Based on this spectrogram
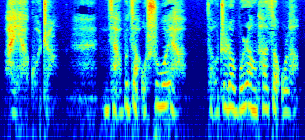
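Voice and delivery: soft, breathy whisper of regret; a sick old king lamenting weakly; feeble king. A narrator's reading. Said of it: "说话都没力气".

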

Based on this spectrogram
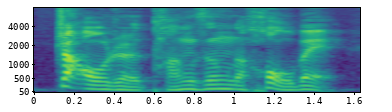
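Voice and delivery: usual speaking voice

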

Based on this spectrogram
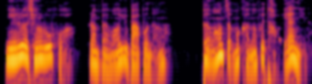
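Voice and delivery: low, wicked chuckle into silky teasing; devilishly seductive. A narrator's reading. Prince pulls Shuangyue into his arms, devilishly seductive. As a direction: purr it low, like a roguish prince. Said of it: "邪魅的声音包围了双月".

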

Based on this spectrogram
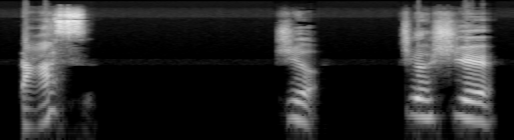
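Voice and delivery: halting, stunned questions in broken pieces; shocked blurting. A narrator's reading. Father hearing his daughter had servants killed, shocked. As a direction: blurt it in mild shock, stumbling between words. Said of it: "失声道".

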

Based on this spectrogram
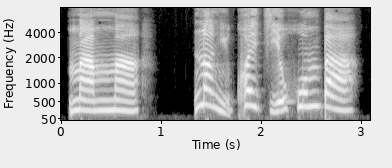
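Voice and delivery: put-on high, drawn-out childlike plea; pleading little child. Child urging mother to marry, high and eager. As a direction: beg mummy like a hopeful small child. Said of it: "眼巴巴地看着我说道".

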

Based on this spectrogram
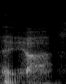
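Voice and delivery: hushed, whispered sigh of dismay; weary sigh. Acted. Old uncle despairing at the quarrelling family, sighing. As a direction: sigh it out under the breath. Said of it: "最后他摇头叹息".

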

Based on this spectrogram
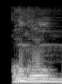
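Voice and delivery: loud, high imitated blast; booming impact. A narrator's reading. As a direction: bang it out like a hit. Laser blast hits ship.

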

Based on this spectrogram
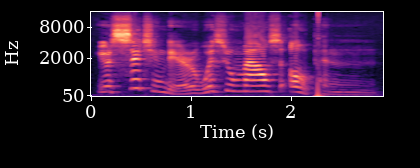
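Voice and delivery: slow, high, loud line for repeating; slow model reading. Shown as a demonstration. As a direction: draw it out clearly for learners. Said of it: "慢慢来".

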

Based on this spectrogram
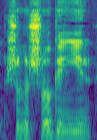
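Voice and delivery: usual speaking voice

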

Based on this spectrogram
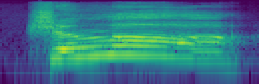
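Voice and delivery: high, loud, full-throated scream of the name; anguished scream. Acted. Boruto collapsing and screaming Kagura's name, anguished high yell.

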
